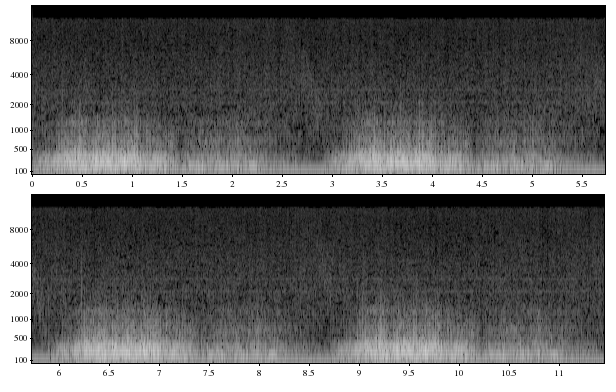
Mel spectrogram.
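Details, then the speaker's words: Normal chest auscultated with the stethoscope diaphragm over most of the lung, away from the center: soft, slow, low-pitched rustling breaths with longer inspiration and faint expiration; normal vesicular breath sounds. "Now let us auscultate a normal chest. Over most of the lung, away from the center, you can hear the slow, low-pitched, rustling vesicular breathing."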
